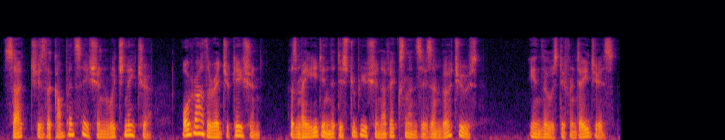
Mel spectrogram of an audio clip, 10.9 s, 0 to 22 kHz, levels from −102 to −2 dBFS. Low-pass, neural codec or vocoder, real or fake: 7.2 kHz; vocoder, 44.1 kHz, 80 mel bands, Vocos; fake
